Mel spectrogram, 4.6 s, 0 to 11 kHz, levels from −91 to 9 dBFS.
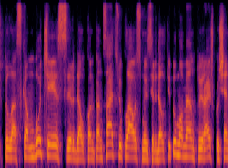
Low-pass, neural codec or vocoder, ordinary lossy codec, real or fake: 9.9 kHz; none; Opus, 64 kbps; real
